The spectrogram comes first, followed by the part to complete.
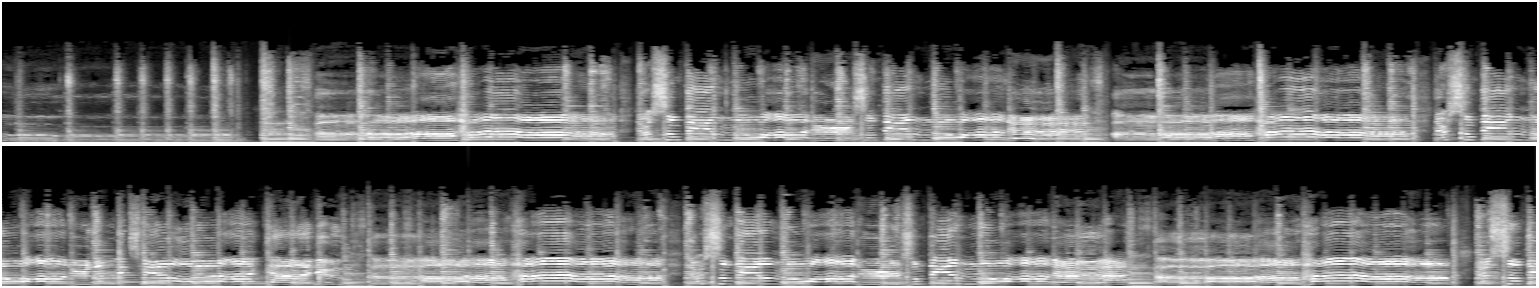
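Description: A woman singing while playing a nylon-string classical guitar. The guitar plays alone for the first couple of seconds, then the voice comes in and carries on over it.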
